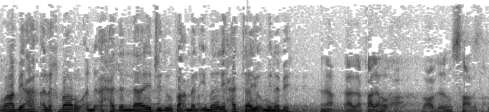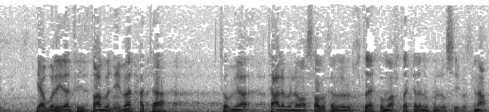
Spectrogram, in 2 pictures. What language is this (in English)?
Arabic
